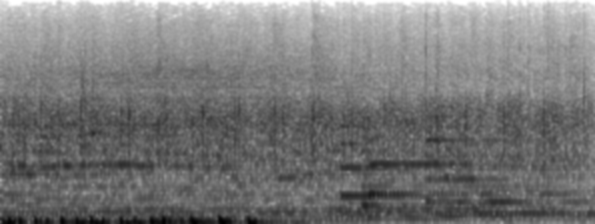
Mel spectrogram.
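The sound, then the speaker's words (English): A church audience claps steadily as people come forward to the altar, including from the balcony, a dense wash of many hands with a rhythmic thumping beat early on, while sustained musical tones play underneath throughout. “Keep clapping. This is something to be celebrated.”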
